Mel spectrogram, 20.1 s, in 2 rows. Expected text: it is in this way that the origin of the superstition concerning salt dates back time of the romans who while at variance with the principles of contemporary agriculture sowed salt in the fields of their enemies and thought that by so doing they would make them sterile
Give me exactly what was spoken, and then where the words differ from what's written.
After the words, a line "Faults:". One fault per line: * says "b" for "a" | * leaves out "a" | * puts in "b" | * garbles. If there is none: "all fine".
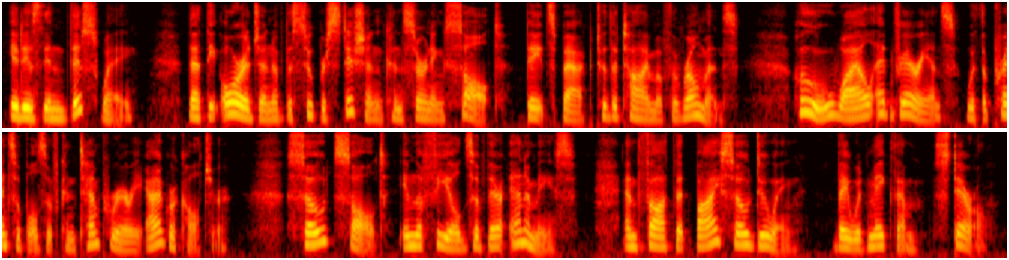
it is in this way that the origin of the superstition concerning salt dates back to the time of the romans who while at variance with the principles of contemporary agriculture sowed salt in the fields of their enemies and thought that by so doing they would make them sterile
Faults:
* puts in "to the"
